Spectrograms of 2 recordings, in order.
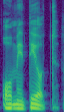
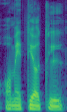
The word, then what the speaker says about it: ometéotl: que al quad o ometéotl no cometió tel aunque se escribe con la l final es ometéotl quetzal quad y en este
